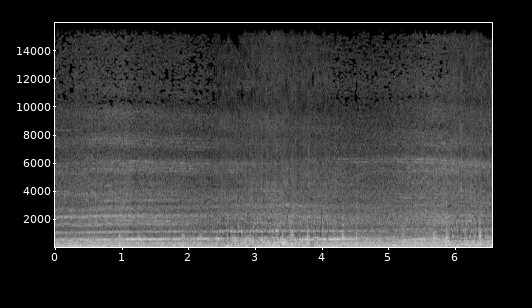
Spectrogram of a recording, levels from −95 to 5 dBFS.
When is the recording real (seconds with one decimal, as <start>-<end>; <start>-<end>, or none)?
0.0-2.4; 4.1-5.9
